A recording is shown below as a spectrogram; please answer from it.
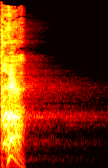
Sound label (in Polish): Attack Heavy; pl PL; bloom minigame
